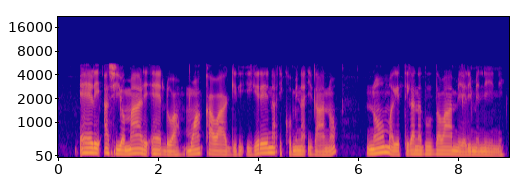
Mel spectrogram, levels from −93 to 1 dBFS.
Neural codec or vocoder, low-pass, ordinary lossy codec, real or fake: none; 5.4 kHz; none; real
